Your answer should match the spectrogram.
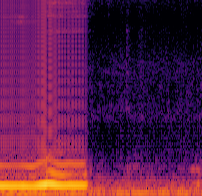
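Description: A man's voice holding a long, low, hummed 'ohh' that lifts briefly in pitch about half a second in and breaks off just under a second in. A faint low rumble follows.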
